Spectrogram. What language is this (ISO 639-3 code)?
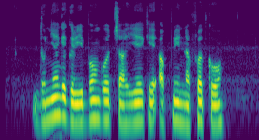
urd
